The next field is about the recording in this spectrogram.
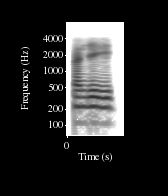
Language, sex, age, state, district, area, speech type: Punjabi, male, 30-45, Punjab, Mansa, urban, conversation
